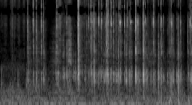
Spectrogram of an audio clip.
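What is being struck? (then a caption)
Plastic computer mouse. Long nails click and tap on a hollow black plastic wireless computer mouse, making a rapid, uneven run of short, dry, bright clicks. Each tick dies away almost instantly, with little low-end body.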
